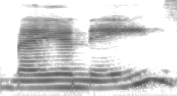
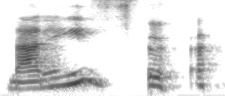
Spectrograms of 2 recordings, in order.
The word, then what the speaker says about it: mayonnaise: The red is with three syllables, so mayonnaise, like how I would say it. And the blue is with the way that Landon said it, right? The two syllable, mayonnaise.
